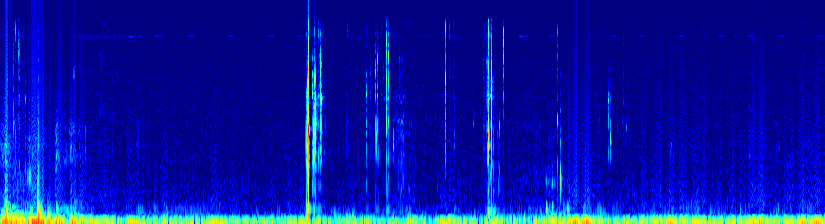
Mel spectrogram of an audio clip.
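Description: Sharp knocks and clatters of gear handled on a plastic sit-on-top kayak while a pike is netted and lifted aboard, a cluster at the start and a handful more, the loudest about three seconds in, over a steady low rumble.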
